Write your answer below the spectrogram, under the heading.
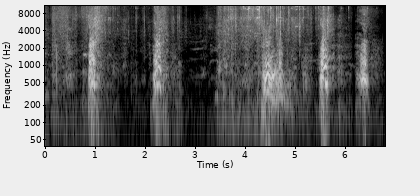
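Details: A German Shepherd mix named Luna plays rough with Bodhi, a German Shorthaired Pointer, at a dog park. Five loud, throaty bark-growls burst out at irregular intervals, separated by softer snuffling and scuffling.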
